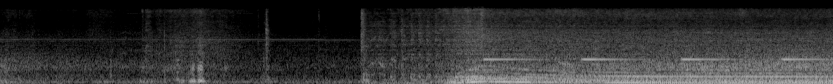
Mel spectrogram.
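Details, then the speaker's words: 2009 Audi Q7 V8 direct-injection no-start after stalling, dead battery: fuel pump wired directly to power, clicks then short crank catching into steady idle, likely over-fueling; car not commanding pump, control module or communication wire suspected. "Okay, great. The fuel pump's working, car's running. It's probably over fueling because this is full field. Let's look at that communication wire and see why the car isn't turning on the pump itself."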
